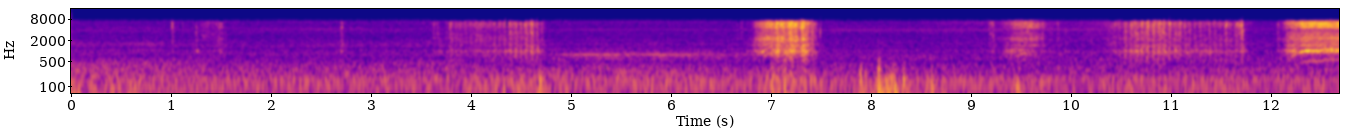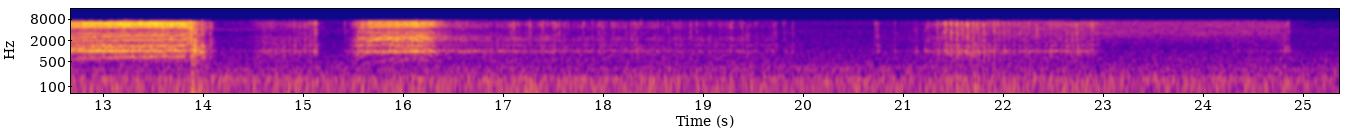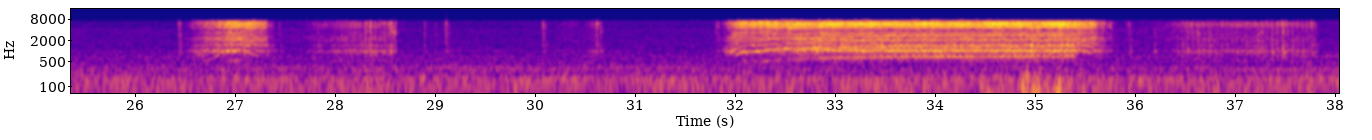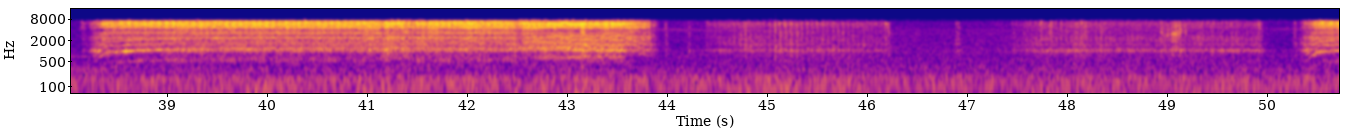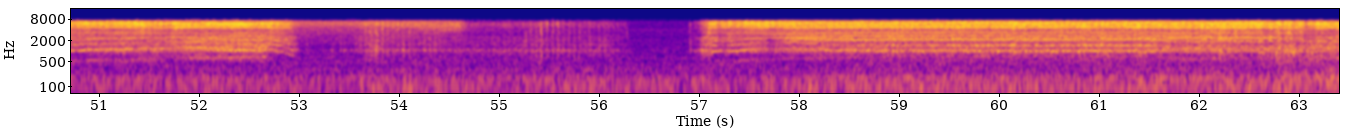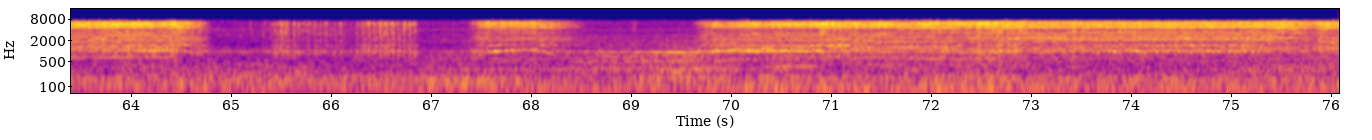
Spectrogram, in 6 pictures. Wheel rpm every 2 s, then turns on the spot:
0, 10, 10, 30, 10, 20, 120, 40, 60, 20, 10, 20, 0, 30, 10, 10, 140, 120, 20, 110, 160, 140, 30, 20, 30, 110, 80, 30, 70, 160, 160, 160, 60, 40, 40, 150, 160, 160.
4-6 8-12 20-24 26-30 36-38 44-46 48-50 52-56 64-66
